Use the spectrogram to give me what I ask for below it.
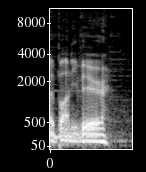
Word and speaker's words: Bon Iver: Hey, we had Nico Case Rec and then From by Bon Iver, which I pronounce in the French style, even though he's from Minnesota. Yeah.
